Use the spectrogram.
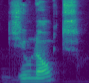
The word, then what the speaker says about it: Juno: get up Jun not Junot oh how am I pronouncing your name Jun oh what's upiq how's it going brother I'm good brother am I pronouncing your name right no it's Juno Juno yeah yeah so so um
